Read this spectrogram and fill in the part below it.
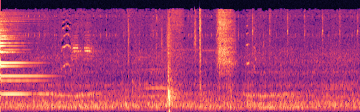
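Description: Steady low road and engine rumble inside a car being driven, likely a ride-hailing taxi, with a brief clunk midway and faint ticking, no talk.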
